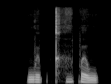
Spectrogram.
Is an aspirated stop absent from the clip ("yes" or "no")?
no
